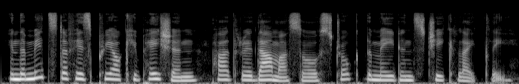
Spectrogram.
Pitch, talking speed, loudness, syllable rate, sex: 210 Hz, 150 wpm, -17 LUFS, 4.5 syllables/s, female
